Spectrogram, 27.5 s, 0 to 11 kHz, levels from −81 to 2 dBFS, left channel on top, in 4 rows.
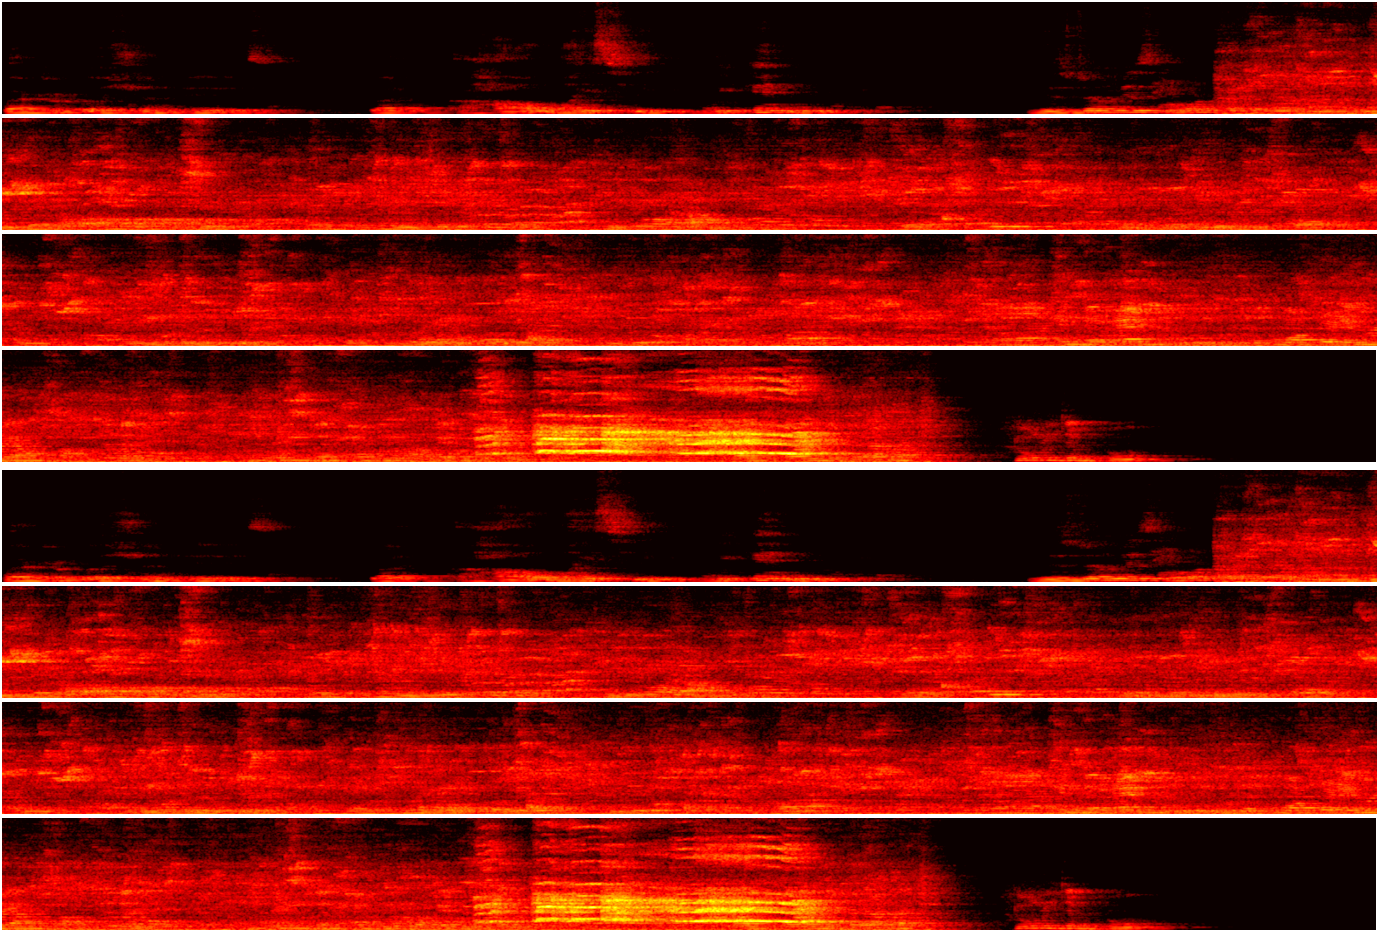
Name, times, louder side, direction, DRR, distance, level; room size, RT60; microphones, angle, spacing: voice 1, 0.0-1.3 1.8-4.3 5.1-10.5 11.3-12.1 12.4-15.2 15.4-17.4, right 1 dB, 25° left, -4 dB, 1.0 m, -40 dB
Chicken rooster / Bird, 6.1-25.2, equal, 35° right, 1.1 m, -27 dB
voice 2, 15.4-15.8 18.7-19.7 20.1-21.5 21.8-23.6 24.2-25.2 25.6-26.3, left 1 dB, 5° right, 0 dB, 0.4 m, -38 dB
3.7 x 2.8 x 2.2 m, 0.73 s
head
